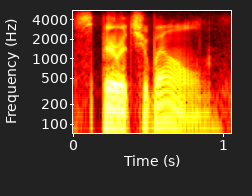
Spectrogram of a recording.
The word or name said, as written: spirituelle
